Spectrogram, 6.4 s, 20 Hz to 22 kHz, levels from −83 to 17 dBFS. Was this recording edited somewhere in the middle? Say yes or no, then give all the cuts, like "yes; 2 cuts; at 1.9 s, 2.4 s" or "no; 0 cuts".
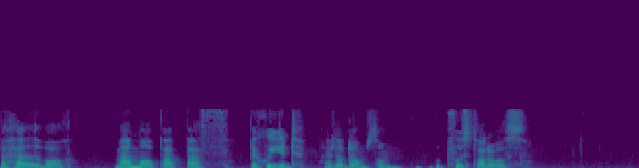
yes; 1 cut; at 2.4 s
